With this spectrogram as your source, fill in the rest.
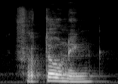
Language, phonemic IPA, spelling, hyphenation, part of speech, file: Dutch, /vərˈtonɪŋ/, vertoning, ver‧to‧ning, noun, Nl-vertoning.ogg
- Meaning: 1. show, spectacle, performance 2. display, charade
